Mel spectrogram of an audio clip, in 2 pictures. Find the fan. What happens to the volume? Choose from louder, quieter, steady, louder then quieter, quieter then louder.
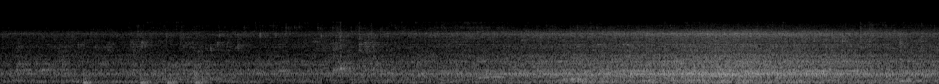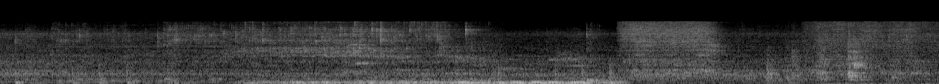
louder then quieter.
